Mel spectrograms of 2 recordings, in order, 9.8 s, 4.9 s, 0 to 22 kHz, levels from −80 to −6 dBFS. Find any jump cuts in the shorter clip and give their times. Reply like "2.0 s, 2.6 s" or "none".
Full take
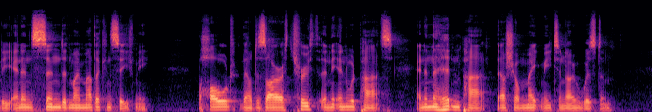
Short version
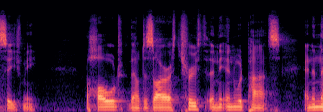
none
